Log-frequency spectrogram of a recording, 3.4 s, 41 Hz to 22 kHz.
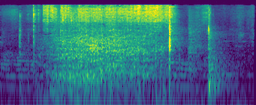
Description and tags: industrial curtainbracket slide-click3
close mic'd curtain slide, outside an indoor welding bay.
bracket, click, curtain, industrial, slide, welding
